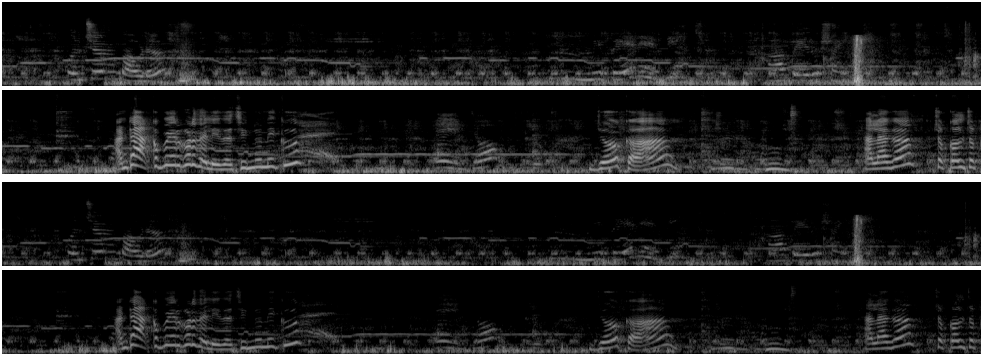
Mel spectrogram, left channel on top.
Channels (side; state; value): right; quieter; 7.8 dB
